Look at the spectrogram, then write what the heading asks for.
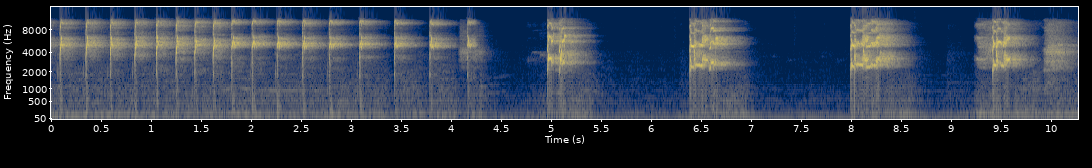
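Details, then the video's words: Two affectionate pet lovebirds start with a quick run of short scratchy pulses that gradually slow and fade, then after a pause give four separate harsh chirps at intervals of roughly one to two seconds. "Lovebird Singing & Chirping Sound"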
